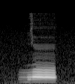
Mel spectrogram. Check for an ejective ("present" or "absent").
absent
